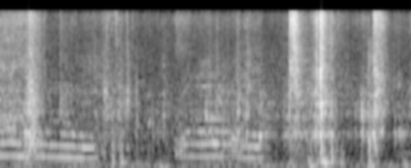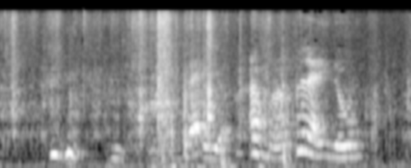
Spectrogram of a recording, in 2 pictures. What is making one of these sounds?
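A cardboard box is handled and set down on a wooden floor.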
